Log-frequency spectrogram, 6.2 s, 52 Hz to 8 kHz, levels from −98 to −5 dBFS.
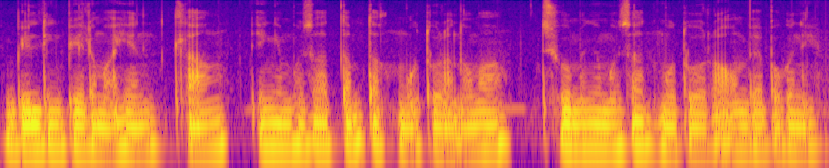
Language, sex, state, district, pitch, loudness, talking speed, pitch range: Mizo, male, Mizoram, Aizawl, 95 Hz, -17 LUFS, 260 wpm, 90-105 Hz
